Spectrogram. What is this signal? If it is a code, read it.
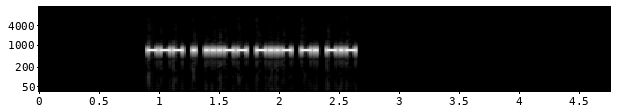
Morse code, heard as a keyed tone, about 46 wpm, 700 Hz. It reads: OE3XNK
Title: DXCC-100 Call Signs - 6 Characters - Repeated 3x - 45wpm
